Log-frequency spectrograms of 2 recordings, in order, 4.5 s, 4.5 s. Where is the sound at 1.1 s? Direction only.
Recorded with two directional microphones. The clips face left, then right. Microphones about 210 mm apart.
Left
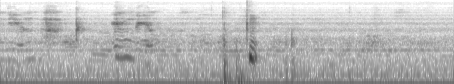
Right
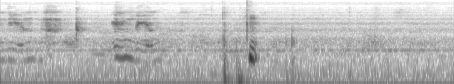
25° right (ahead or behind).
